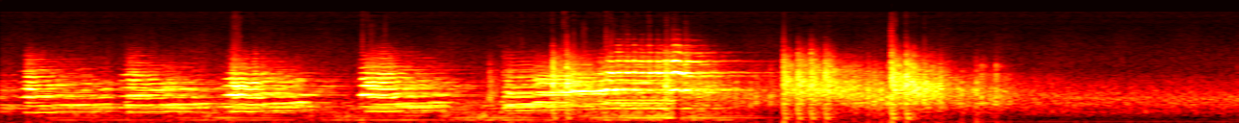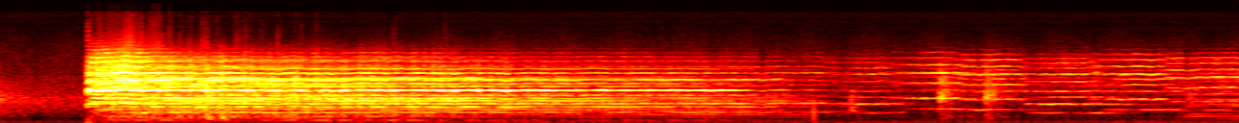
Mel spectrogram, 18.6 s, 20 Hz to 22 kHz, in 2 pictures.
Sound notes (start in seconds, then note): 9.8 gun firing; 15.6 dramatic music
